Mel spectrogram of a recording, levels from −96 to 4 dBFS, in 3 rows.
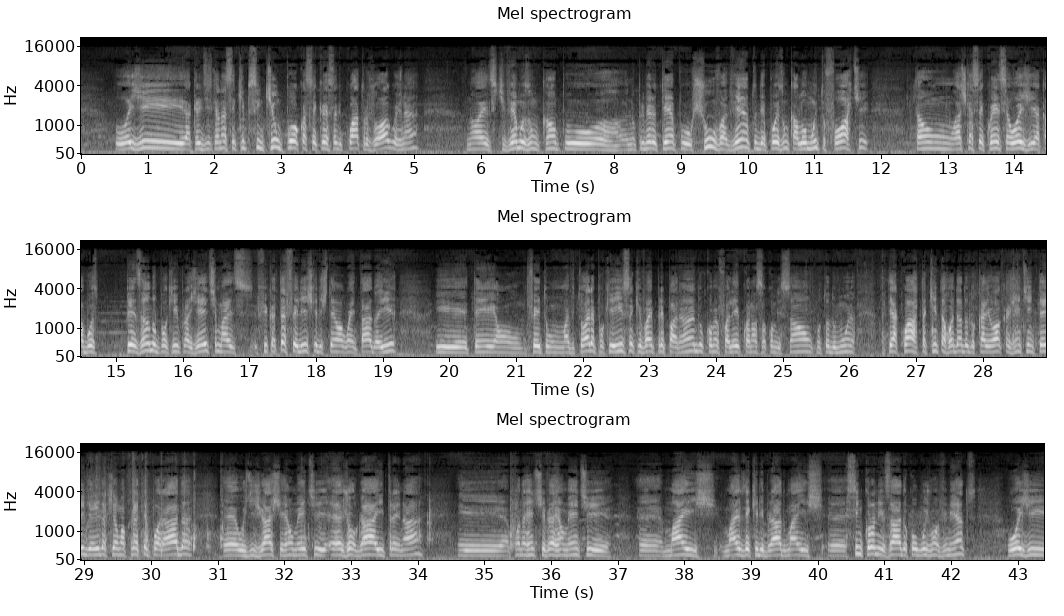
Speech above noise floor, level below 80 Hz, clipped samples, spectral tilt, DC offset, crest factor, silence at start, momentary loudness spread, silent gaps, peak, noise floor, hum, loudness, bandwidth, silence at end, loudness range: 23 dB; -46 dBFS; under 0.1%; -5.5 dB/octave; under 0.1%; 18 dB; 0 s; 9 LU; none; 0 dBFS; -42 dBFS; none; -19 LUFS; 15.5 kHz; 0 s; 3 LU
